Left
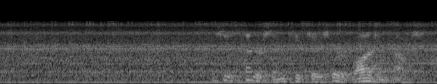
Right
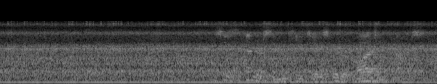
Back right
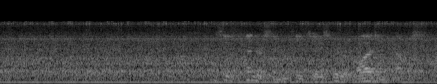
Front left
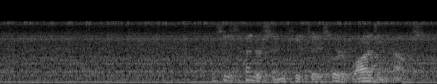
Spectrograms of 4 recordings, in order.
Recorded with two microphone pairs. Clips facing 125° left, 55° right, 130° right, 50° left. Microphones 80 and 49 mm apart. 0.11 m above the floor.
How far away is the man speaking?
About 4.5 m.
